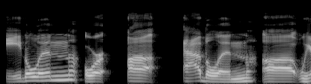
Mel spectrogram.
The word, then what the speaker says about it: Adolin: the graphic audio and they all pronounce Adeline with the heart the long a and it I just can't make my brain do it yeah even though I know that's probably technically more correct in the fandom it it's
